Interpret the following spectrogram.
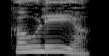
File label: "ಕಾಳೇಯ", Kannada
